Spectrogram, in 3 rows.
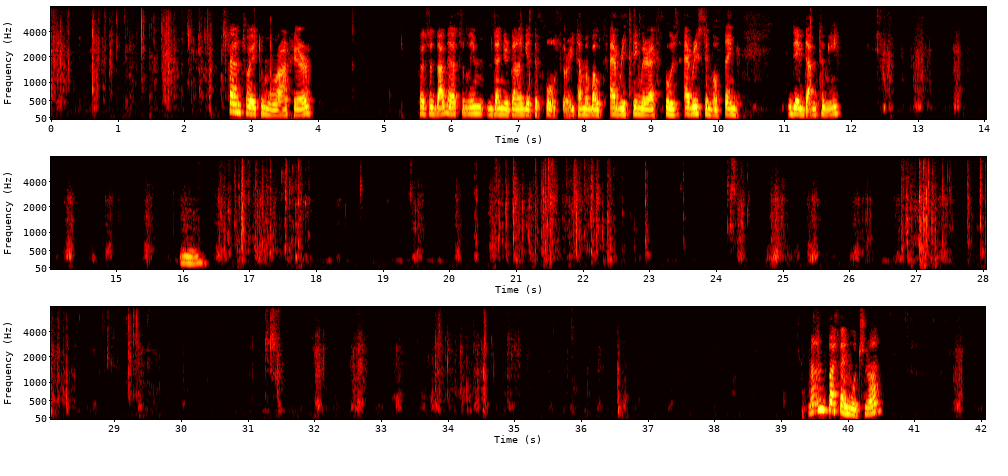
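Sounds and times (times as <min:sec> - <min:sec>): tortilla chips being chewed: 0:00.0 - 0:02.6, 0:12.2 - 0:39.6, 0:40.6 - 0:42.0.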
